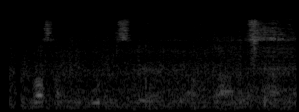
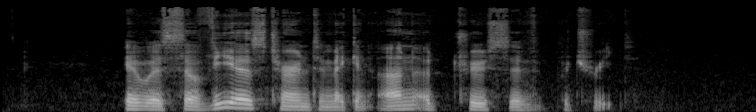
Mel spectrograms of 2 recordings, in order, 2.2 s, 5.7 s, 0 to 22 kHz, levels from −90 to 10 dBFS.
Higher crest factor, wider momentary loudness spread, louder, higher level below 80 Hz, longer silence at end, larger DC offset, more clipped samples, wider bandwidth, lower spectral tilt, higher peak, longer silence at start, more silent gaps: about the same, 22 dB vs 20 dB; second, 11 LU vs 16 LU; second, -62 LUFS vs -27 LUFS; second, under -90 dBFS vs -68 dBFS; second, 0 s vs 1.1 s; neither; neither; second, 11 kHz vs 16.5 kHz; second, -0.5 dB/octave vs -5.5 dB/octave; second, -42 dBFS vs -10 dBFS; second, 0.05 s vs 0.95 s; neither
